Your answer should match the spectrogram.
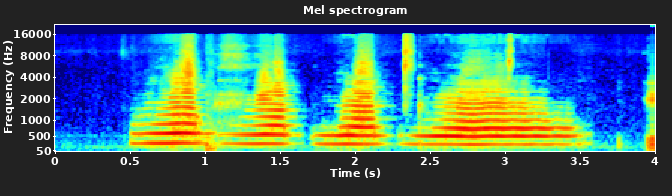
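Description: Sad-trombone 'wah-wah-wah-waaah' sound effect: four brass notes stepping down in pitch, the last one held. It marks a wrong quiz answer.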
